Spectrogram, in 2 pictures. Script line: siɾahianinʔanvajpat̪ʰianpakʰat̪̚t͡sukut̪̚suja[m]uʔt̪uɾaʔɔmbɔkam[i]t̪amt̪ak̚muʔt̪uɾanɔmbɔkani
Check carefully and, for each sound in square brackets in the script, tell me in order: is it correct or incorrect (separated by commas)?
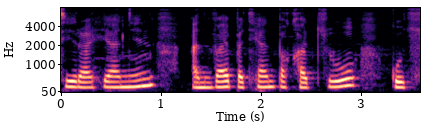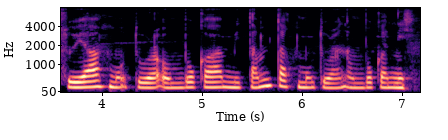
correct, correct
